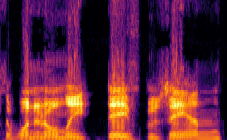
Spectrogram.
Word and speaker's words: Buzan: And we are joined here today with the one and only Dave Buzzan. Busan. How do you say your last name? Buzzanne.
